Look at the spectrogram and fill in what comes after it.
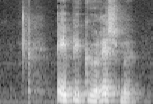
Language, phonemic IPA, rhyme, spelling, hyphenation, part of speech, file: Dutch, /ˌeː.pi.kyˈrɪs.mə/, -ɪsmə, epicurisme, epi‧cu‧ris‧me, noun, Nl-epicurisme.ogg
- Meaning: Epicureanism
